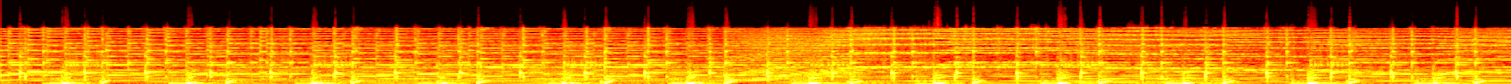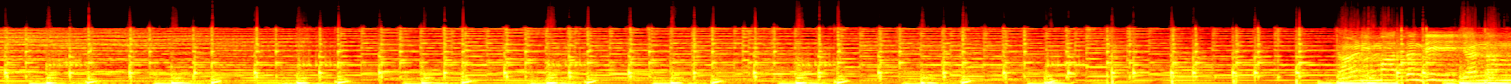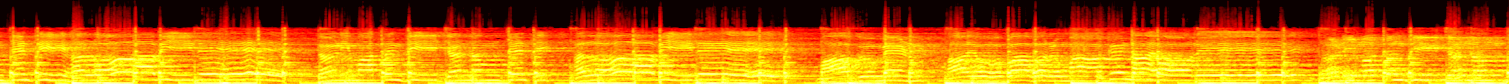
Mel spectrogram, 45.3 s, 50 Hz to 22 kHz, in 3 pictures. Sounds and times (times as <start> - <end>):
Music: 0.0 - 45.3.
